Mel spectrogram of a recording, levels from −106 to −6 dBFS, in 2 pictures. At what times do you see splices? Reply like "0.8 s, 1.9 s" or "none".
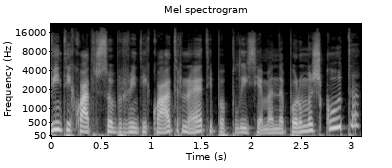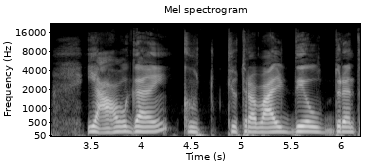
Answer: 4.4 s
